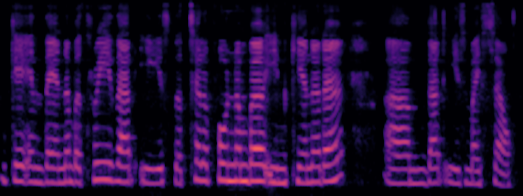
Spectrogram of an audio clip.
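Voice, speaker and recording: A woman talks through a tutorial with patient, hesitant pacing and frequent check-ins with her listener. Her voice sits fairly high and sounds dry and close, with no room around it. The recording itself is dull and a little lo-fi. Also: little pitch movement, a little slow, no echo. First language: Vietnamese. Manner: hesitant, with many fillers. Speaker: tutorial presenter. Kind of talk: step-by-step screen-share walkthrough.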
